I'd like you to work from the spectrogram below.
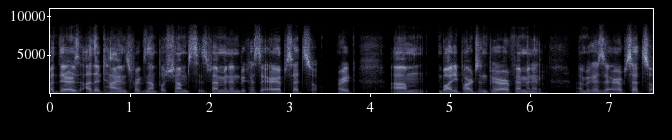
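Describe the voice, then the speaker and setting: Over a quiet background with a dry, close sound and no echo, a man with a very deep, low pitch speaks very fast in a flat monotone, his tone bright and sharp. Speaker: Arabic teacher. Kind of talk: recorded lesson. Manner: hesitant, many fillers.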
